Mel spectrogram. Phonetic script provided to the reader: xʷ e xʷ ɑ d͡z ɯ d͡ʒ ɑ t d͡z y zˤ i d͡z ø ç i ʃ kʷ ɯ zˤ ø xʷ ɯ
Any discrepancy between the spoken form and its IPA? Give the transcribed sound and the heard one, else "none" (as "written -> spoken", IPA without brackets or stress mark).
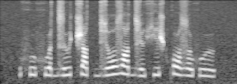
d͡ʒ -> t͡ʃ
